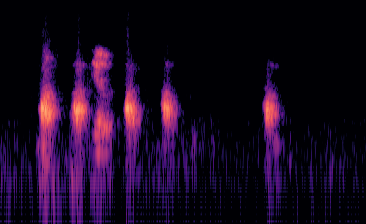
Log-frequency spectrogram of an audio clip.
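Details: Young Blenheim Cavalier King Charles Spaniel puppies, Remy's first litter, in a home puppy pen while potty training continues; an irregular burst of five or six short high yips, then a gap and one more yip.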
